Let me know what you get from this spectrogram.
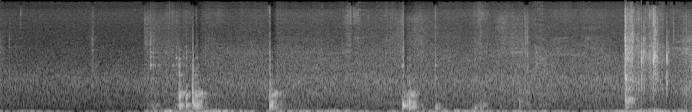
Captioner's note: wind whistling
